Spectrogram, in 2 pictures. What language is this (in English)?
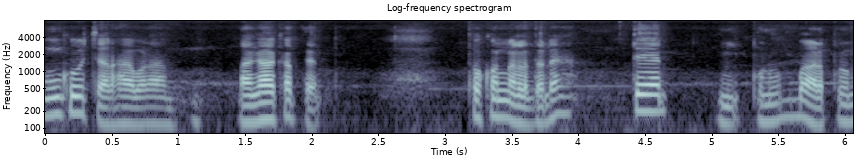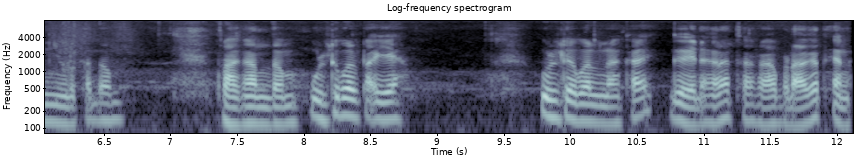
Santali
